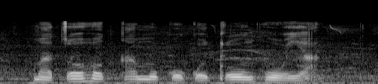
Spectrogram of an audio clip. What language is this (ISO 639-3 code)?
sot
